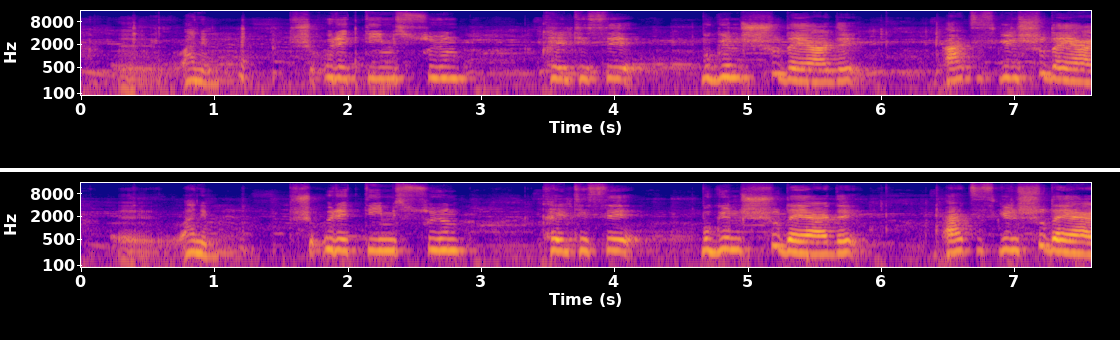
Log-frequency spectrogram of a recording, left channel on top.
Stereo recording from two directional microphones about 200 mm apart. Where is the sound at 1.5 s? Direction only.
30° right (ahead or behind).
